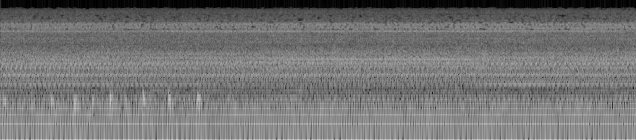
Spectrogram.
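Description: Steady drone of a running workshop air compressor, with a few light metal clinks in the first two seconds as a planetary hub ring gear is handled.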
